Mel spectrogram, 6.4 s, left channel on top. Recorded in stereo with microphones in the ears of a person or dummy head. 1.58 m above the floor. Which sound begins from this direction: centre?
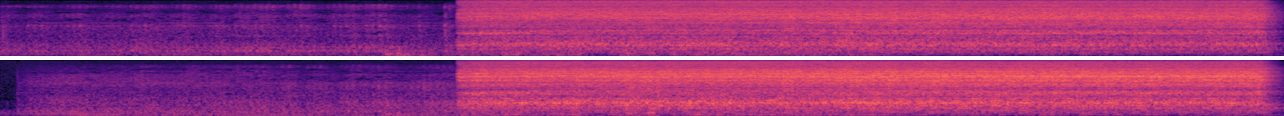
Boiling, at 2.3 s.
